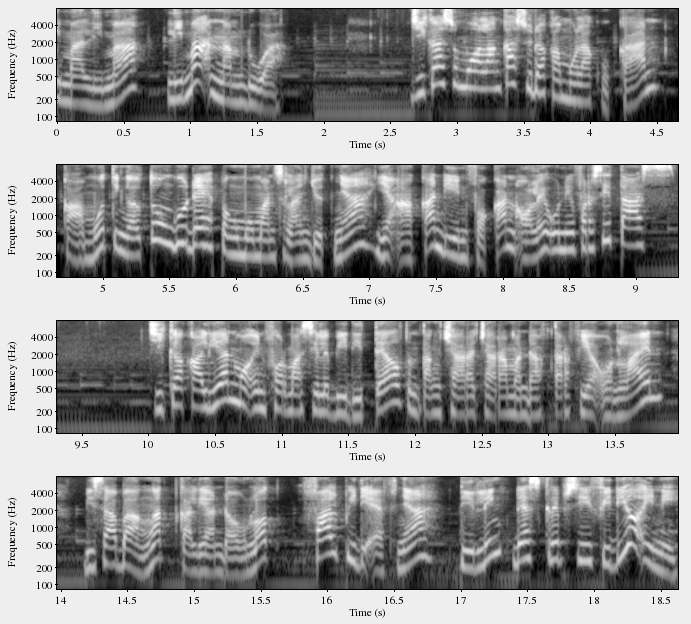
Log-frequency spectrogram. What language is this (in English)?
Indonesian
